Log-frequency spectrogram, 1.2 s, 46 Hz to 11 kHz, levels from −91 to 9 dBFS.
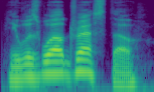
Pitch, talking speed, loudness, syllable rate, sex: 115 Hz, 260 wpm, -16 LUFS, 6.0 syllables/s, male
